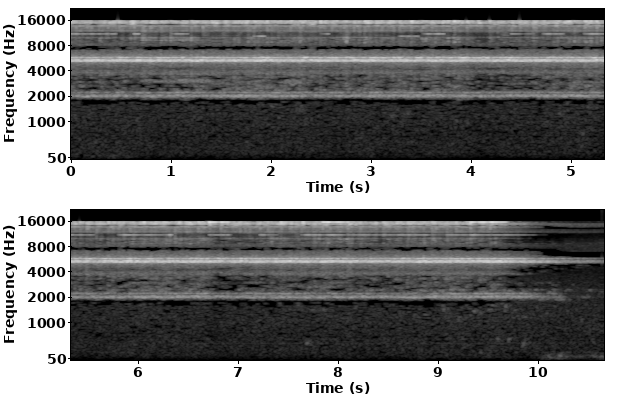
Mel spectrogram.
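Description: Hand-held altar bells shaken without a break by an altar server, a steady high ringing that stops near the end and dies away. The ringing marks the elevation of the host at the consecration.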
